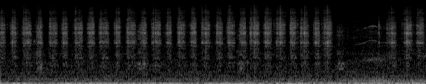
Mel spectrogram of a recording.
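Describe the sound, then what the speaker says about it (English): Short old brush with cut-back bristles gently scraping paint off a plastic Airfix Hurricane model, a steady, rhythmic close-up scratching with quick repeated strokes, continuous and fairly soft. "scrape away at that paint"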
